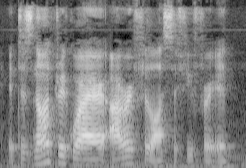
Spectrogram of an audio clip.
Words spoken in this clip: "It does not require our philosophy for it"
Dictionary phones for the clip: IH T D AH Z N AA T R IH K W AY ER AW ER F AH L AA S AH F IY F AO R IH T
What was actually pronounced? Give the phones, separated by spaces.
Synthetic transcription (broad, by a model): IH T D AH Z N AA T R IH K W AY ER AW ER F AH L AA S AH F IY F AO R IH T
